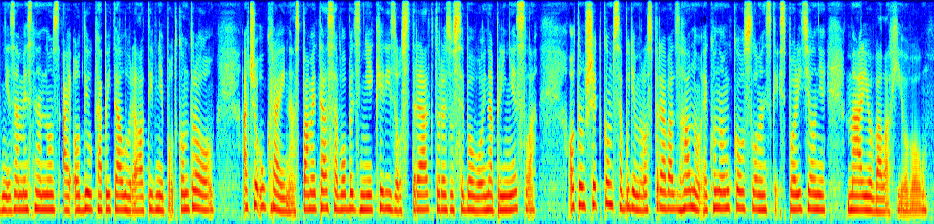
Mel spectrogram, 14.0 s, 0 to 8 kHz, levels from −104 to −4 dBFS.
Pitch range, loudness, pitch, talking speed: 195-220 Hz, -18 LUFS, 200 Hz, 145 wpm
